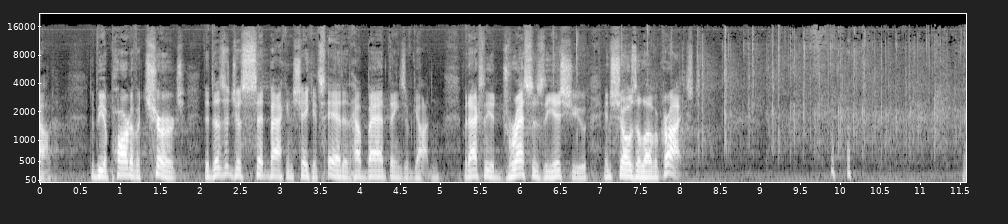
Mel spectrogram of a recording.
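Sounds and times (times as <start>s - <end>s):
speech: 0.0s - 8.4s, 9.9s - 10.2s
crowd of people clapping together: 6.4s - 11.5s.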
